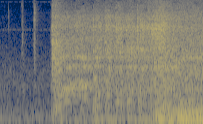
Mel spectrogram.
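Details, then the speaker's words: Car treated with an oil additive containing top-end treatment: quick crank, catches at once, smooth even idle; owner had noticed a slight top-end noise, none heard now, and plans an oil flush and fresh oil; healthy start. "absolutely sweet as you like I think he has no top in there whatsoever it's just me I picked up a little bit on on the top end but I think it just needs a good run"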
